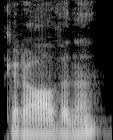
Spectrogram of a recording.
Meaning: 1. definite plural of grav 2. definite plural of grave
- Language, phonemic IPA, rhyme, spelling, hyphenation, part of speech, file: Norwegian Bokmål, /ˈɡrɑːʋənə/, -ənə, gravene, grav‧en‧e, noun, Nb-gravene.ogg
